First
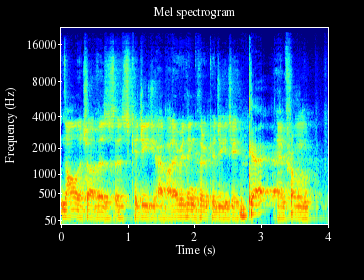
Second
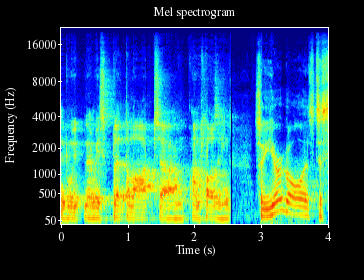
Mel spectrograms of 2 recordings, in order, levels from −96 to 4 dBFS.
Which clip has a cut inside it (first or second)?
second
